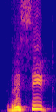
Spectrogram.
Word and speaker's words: receipt: Receipt, not received, receipt, P is silent.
